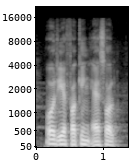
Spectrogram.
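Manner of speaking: plain reading voice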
